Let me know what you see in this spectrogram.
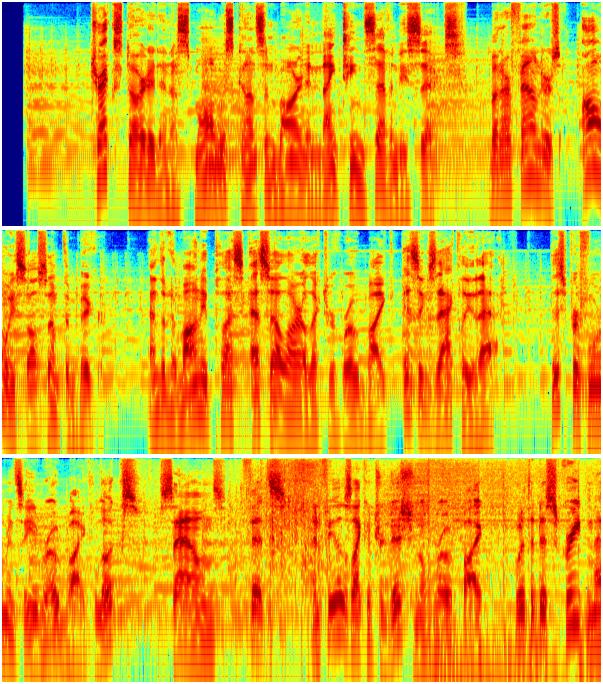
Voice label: Commercial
